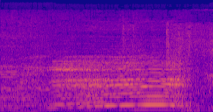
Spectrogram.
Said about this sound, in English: Oh, no. It's a cow and it's drowning. Hang on, cow.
